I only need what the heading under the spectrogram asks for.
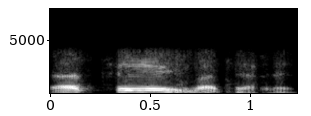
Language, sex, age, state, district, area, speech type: Hindi, male, 30-45, Uttar Pradesh, Prayagraj, urban, conversation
